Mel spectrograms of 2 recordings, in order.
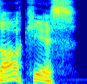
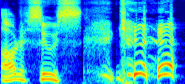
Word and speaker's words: Arceus: well apparently that's how you say it I thought it was Arceus this whole time but it's our Zeus oh that's great monkey one-on-one against our Seuss The Dream dude 95.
